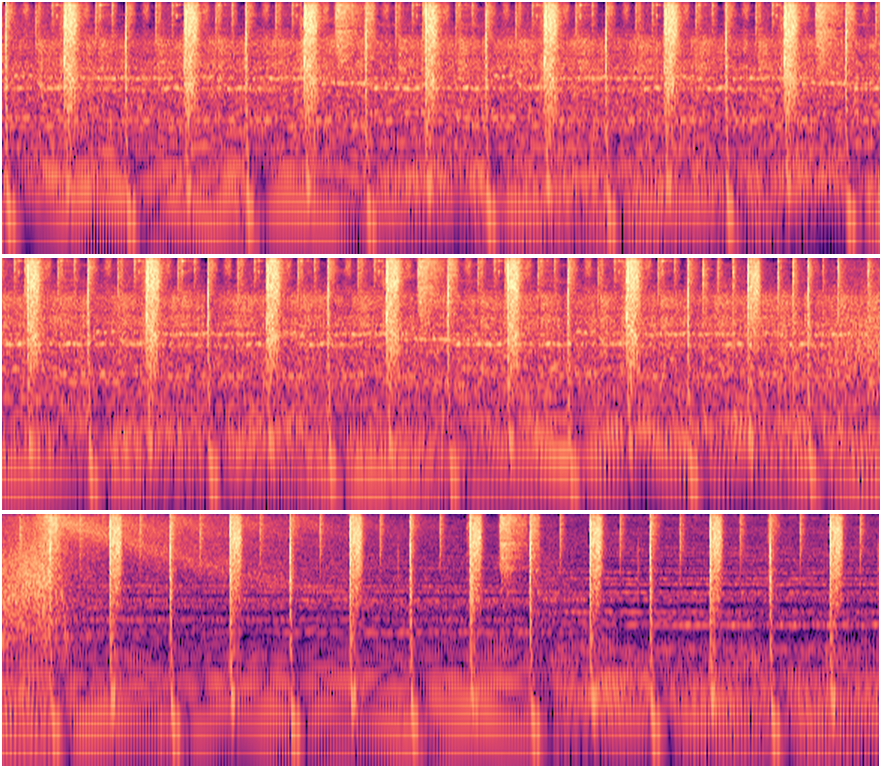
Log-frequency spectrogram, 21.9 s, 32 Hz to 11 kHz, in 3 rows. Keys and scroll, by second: 0.0 \, 1.3 Delete, 8.3 p, 9.7 Escape, 13.7 \, 19.6 u.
